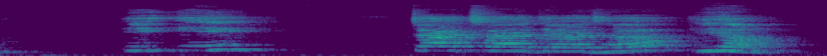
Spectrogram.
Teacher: तो आपके ये जो वर्ण है ई, च, छ, ज, झ, य और आपका य और श, ये आपके तालु के द्वारा बोले जाते हैं। तालु जो मुख के अंदर तालु है, जैसे जीभ ऊपर जाती है, तुरंत जिब्या के ऊपर जो होता है वो आपका तालव्य कहलाता है। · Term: तालव्य वर्ण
